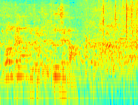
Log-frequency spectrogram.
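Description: A man speaks loudly into a microphone over a loudspeaker.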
